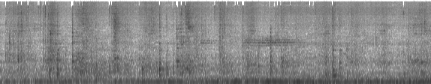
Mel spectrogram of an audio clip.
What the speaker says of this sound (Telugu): సో ఇదండి నెయ్యిలో ఇలా వేయించుకుంటున్నాను.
